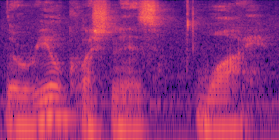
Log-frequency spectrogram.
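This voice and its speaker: A man voicing a calm, self-assured scholar in a video game, measured, articulate and matter-of-fact. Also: sits low, background noise. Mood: measured, explaining. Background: background music.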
